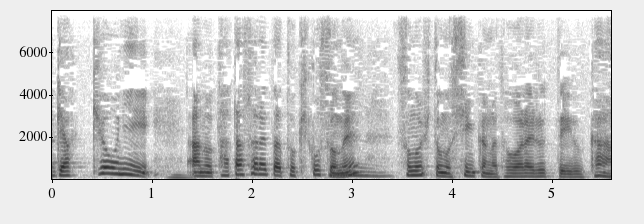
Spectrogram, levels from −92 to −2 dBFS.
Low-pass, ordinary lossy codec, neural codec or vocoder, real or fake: none; none; none; real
